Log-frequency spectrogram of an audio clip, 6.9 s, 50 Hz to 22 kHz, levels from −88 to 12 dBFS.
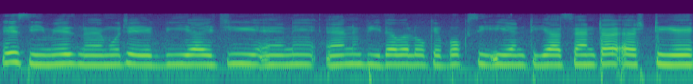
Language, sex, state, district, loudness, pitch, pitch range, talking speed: Hindi, male, Bihar, Purnia, -13 LUFS, 210 Hz, 205-215 Hz, 130 wpm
